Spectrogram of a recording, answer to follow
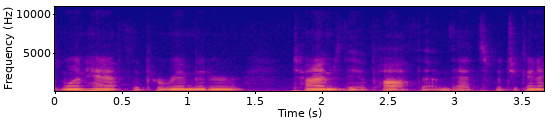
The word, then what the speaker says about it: apothem: word call it apothem apo tha a.m pronounced apothem and that's an important one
